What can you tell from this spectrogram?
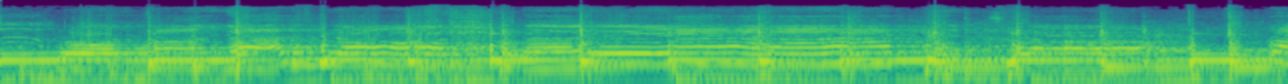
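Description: Javanese jaranan gamelan music: kendang hand drums beating steadily under held gong-chime tones and a wavering melodic line.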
